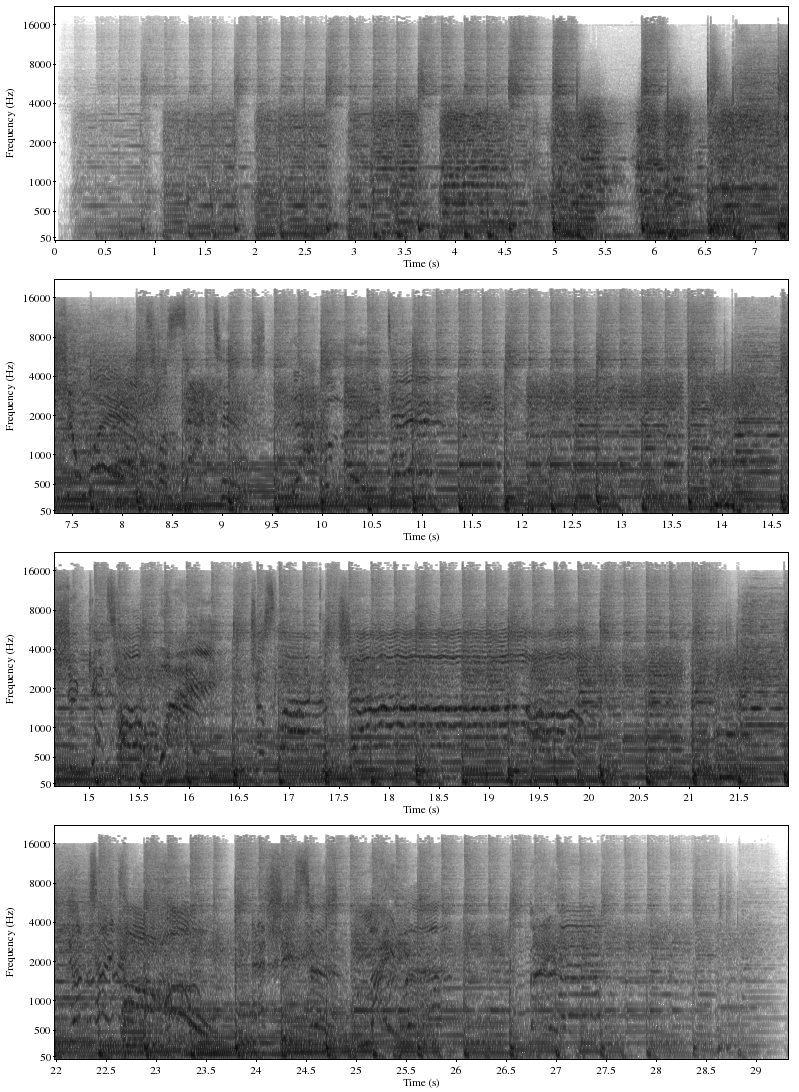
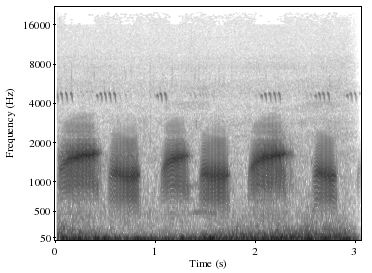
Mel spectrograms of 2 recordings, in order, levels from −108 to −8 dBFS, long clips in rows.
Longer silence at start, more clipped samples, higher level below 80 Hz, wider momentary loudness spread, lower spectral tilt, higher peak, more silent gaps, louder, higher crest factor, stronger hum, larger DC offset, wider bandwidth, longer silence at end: first, 0.25 s vs 0 s; neither; about the same, -30 dBFS vs -32 dBFS; first, 10 LU vs 6 LU; second, -4 dB/octave vs -5.5 dB/octave; first, -2 dBFS vs -14 dBFS; neither; first, -18 LUFS vs -32 LUFS; about the same, 18 dB vs 14 dB; neither; first, 0.5% vs under 0.1%; first, 19 kHz vs 5.6 kHz; first, 0.25 s vs 0 s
